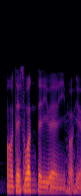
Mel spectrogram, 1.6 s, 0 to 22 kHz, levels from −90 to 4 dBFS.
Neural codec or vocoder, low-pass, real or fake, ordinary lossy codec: none; 5.4 kHz; real; none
